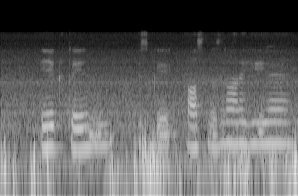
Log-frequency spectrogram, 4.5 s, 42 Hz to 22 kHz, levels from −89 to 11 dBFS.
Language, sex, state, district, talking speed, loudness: Hindi, female, Punjab, Kapurthala, 105 wpm, -19 LUFS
